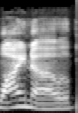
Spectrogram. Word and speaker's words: Wojno: Like, yeah, but it makes more sense than Wino. – Yes. – It was spelled Wojno.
